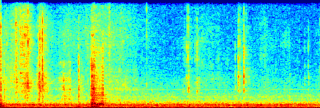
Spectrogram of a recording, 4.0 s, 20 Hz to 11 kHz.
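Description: Crinkling of plastic and cardboard packaging, with scattered sharp crackles and clicks, as a 9V battery is pulled out of its blister pack. A faint low hum runs underneath.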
